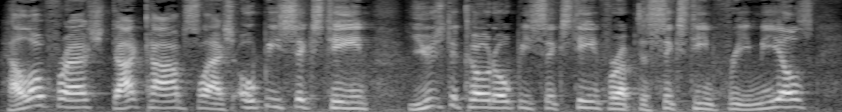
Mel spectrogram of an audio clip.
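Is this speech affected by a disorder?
No.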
